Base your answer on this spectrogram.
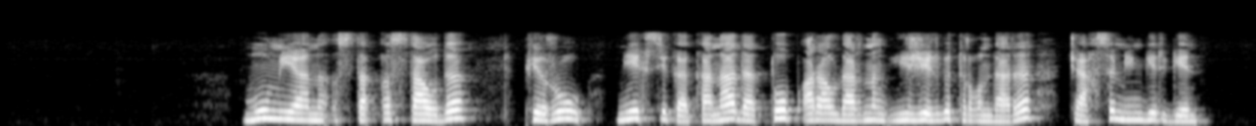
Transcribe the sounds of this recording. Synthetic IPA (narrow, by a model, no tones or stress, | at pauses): mumʲijanəəst̪ɑwd̪ə | pʰe̞ɾu | me̞ksijkakʰanad̪at̪ʰo̞pɑɾɑlˠd̪ɑɾənəɴeʒe̞lɡʲɪt̪ʰʊɾʁənd̪ɑɾə | ʒ̥ɑqsəme̞ŋɡʲe̞ɾɡʲe̞n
